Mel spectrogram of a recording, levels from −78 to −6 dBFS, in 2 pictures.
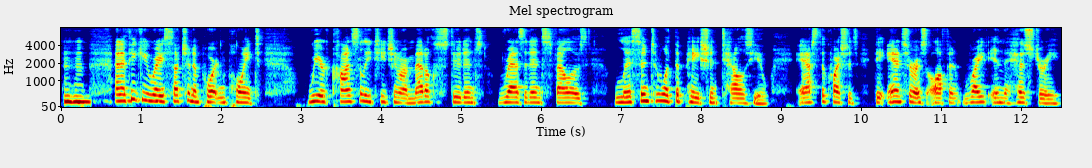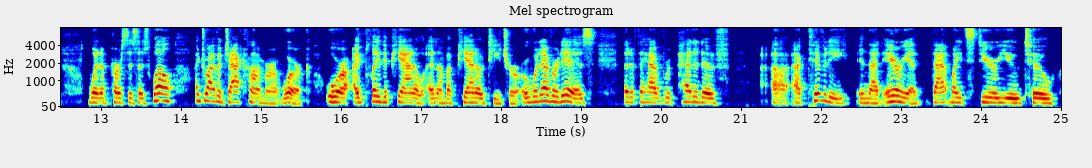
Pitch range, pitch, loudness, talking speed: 180-215 Hz, 190 Hz, -17 LUFS, 185 wpm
